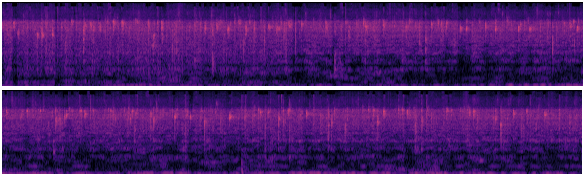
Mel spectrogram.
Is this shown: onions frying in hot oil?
yes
